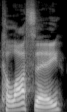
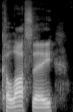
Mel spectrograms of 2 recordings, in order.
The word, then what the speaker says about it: Colossae: You see Ephesians right along the coast, and then Colossae over here is the way you would pronounce that, Colossae, right along the Lycus River, about 100 miles to the east of Ephesus.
